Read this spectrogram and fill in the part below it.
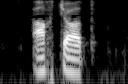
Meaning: distorted, twisted, warped
- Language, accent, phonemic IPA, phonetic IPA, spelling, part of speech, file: Armenian, Eastern Armenian, /ɑχˈt͡ʃɑt/, [ɑχt͡ʃɑ́t], աղճատ, adjective, Hy-աղճատ.ogg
